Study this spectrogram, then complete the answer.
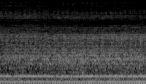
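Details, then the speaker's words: Peugeot 106 S1 Rallye idling. An even, steady low drone with no misses, knocks or hunting; it idles smoothly and revs cleanly, no bearing noise heard. White smoke appears after a few minutes of running, so a failed head gasket is suspected. "but she does sit and idle quite happily and she seems to rev up cleanly"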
